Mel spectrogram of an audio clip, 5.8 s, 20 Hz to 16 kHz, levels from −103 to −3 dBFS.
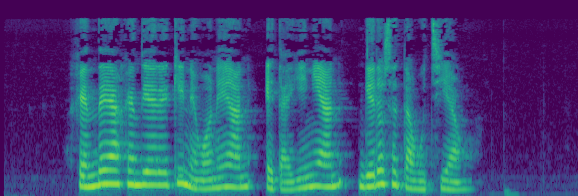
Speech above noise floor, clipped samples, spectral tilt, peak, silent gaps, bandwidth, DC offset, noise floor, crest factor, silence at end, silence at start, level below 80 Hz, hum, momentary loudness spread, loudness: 49 dB; under 0.1%; -5 dB/octave; -8 dBFS; none; 11.5 kHz; under 0.1%; -73 dBFS; 18 dB; 1.1 s; 0.75 s; -64 dBFS; none; 9 LU; -24 LUFS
